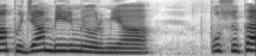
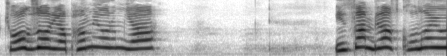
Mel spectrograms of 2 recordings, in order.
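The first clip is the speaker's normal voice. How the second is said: higher and louder exasperated whine; frustrated whining; 7 semitones higher, 5 dB louder than usual. Real, not acted. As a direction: complain to the game makers, fed up. Zor seviyeye isyan ediyor. (zor seviyeye sinirlenen oyuncu, yüksek sesle sızlanma)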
